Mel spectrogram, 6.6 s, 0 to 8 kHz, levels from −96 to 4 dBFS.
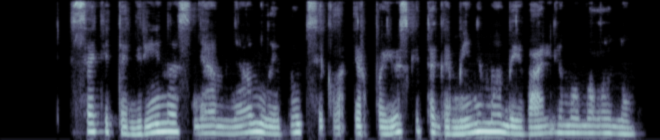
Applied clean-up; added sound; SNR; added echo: none; none; none; none.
